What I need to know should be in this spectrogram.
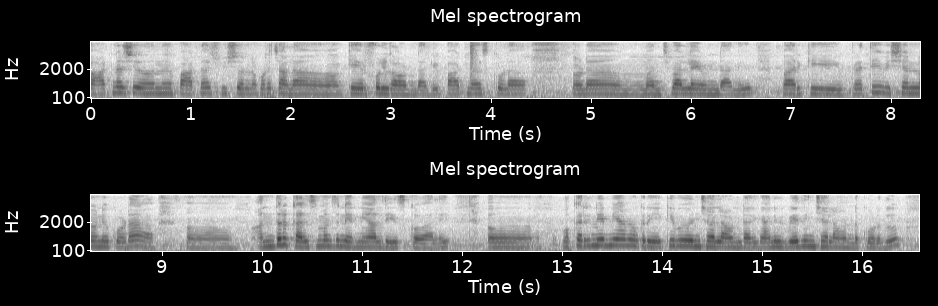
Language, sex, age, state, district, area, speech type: Telugu, female, 30-45, Andhra Pradesh, Anakapalli, rural, spontaneous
